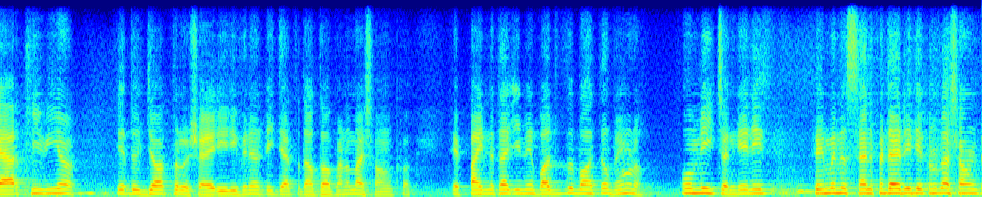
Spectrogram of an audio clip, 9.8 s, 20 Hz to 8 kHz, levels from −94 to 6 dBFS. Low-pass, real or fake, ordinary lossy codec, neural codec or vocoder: none; fake; none; codec, 16 kHz, 0.5 kbps, FunCodec, trained on Chinese and English, 25 frames a second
